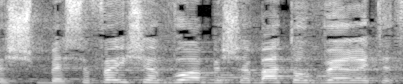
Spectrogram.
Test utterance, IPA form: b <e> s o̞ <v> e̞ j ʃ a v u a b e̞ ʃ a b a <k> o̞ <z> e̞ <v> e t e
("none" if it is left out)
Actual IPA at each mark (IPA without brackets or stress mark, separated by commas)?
e, f, t, v, ʁ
